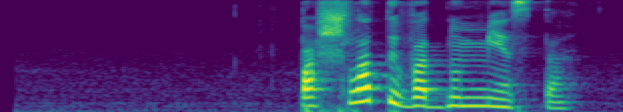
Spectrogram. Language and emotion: Russian, angry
